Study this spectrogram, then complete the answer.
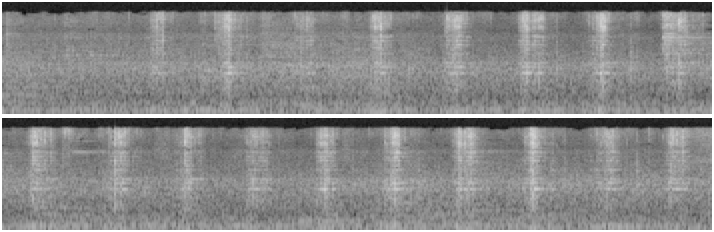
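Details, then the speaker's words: Wheel bearing spun by hand: gritty rumble with a sharp click about twice a second, a worn bearing that would be much louder under the vehicle's weight. "você imagina esse ruído aí com o peso do carro em cima"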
